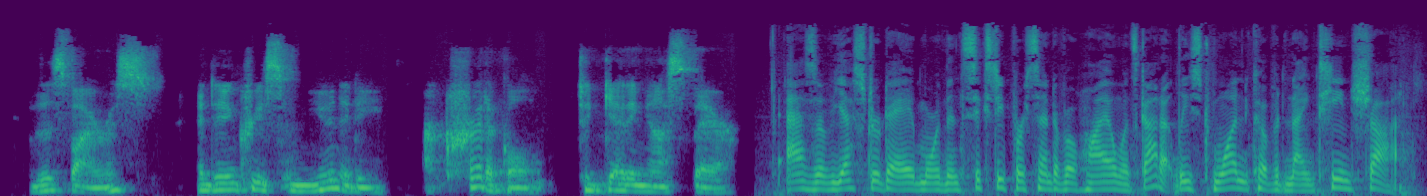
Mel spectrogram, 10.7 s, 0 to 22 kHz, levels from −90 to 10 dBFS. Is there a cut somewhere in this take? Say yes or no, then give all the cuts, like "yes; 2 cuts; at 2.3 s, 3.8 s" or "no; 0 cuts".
no; 0 cuts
